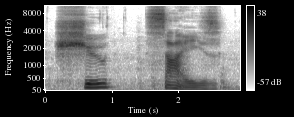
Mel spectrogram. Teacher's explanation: Shoe begins with a sh, shoe. And then size begins with s, finishes with z. Shoe size. 3 different consonant sounds there.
